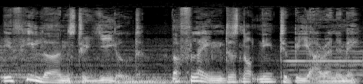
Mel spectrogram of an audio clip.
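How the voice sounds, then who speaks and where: Low-voiced, self-assured Sith lord. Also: male voice, sing-song, moderate pace. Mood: firm. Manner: cool, terse, self-assured. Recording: game music behind the voice.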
